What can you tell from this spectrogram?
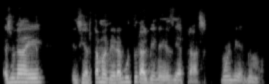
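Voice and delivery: normal talking voice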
